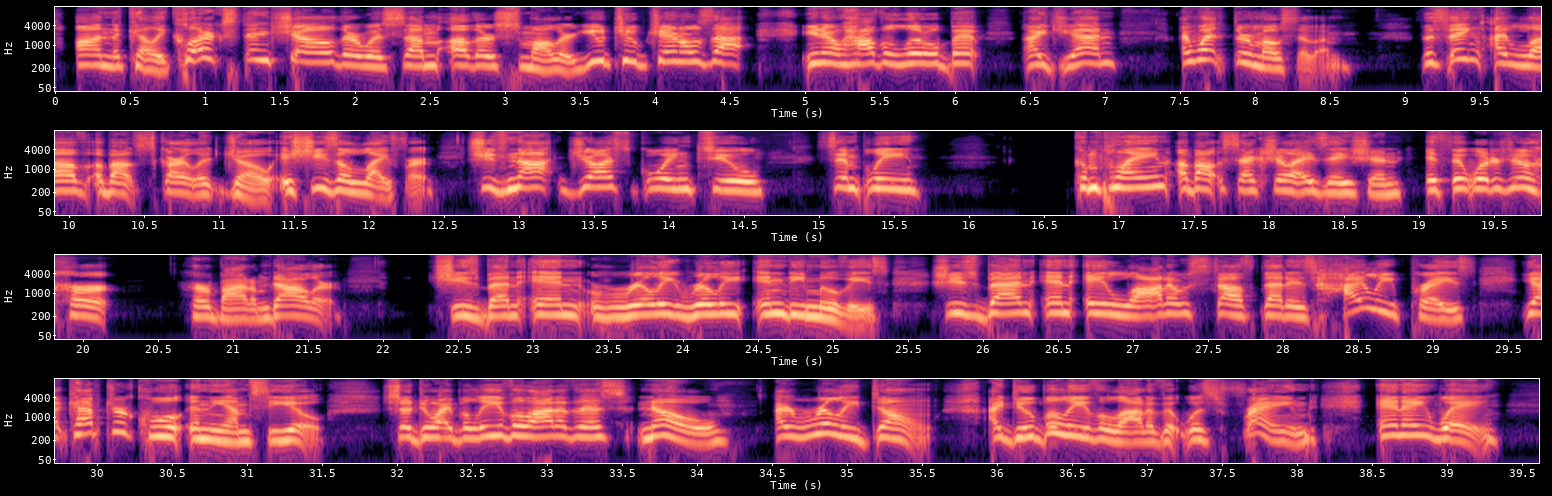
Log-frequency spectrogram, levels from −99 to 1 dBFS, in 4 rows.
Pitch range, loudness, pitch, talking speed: 215-275 Hz, -13 LUFS, 245 Hz, 155 wpm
